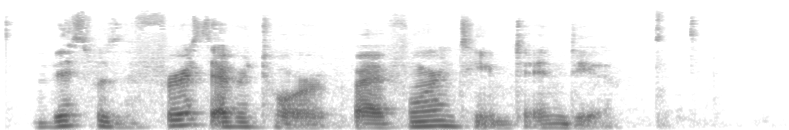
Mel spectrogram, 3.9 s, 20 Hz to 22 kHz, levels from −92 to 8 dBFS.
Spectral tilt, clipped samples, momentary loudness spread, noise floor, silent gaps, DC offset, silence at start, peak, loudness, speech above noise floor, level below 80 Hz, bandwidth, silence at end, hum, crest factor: -5.5 dB/octave; under 0.1%; 11 LU; -66 dBFS; none; under 0.1%; 0.2 s; -16 dBFS; -35 LUFS; 31 dB; -82 dBFS; 15 kHz; 0.65 s; none; 20 dB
